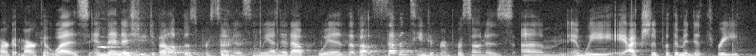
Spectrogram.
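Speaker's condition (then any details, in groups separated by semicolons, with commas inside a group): No condition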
